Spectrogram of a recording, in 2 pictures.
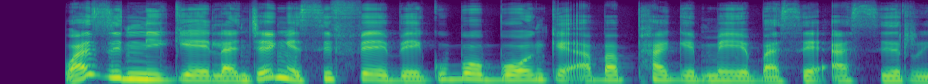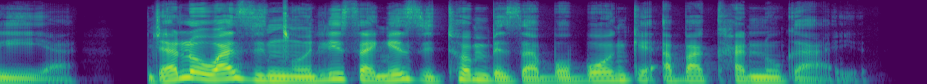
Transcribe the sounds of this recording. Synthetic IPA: waziniɣɛland͡ʒʱɛŋesifɛβɛɣuβɔβɔŋkʼɛ̰ʔaβapʰaɣɛmɛjɔβasɛʔasirija̰ | nd͡ʒʱalɔwaziŋ͡ǀʱolisaŋezitʰɔmbʱɛzaβɔβɔŋkʼɛʔaβakʰanuɣa̰ːjɔ

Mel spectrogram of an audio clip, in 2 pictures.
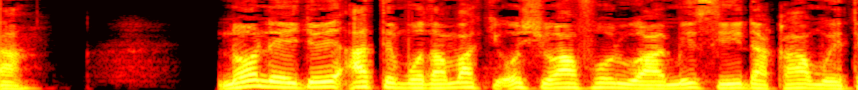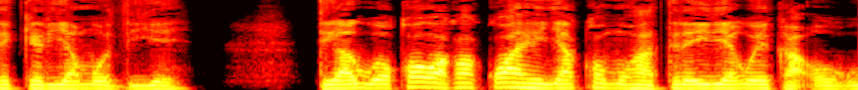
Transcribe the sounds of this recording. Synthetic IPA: nɔneːd͡ʑoɾeʔatemoðamakioɕjɔwafoɾuwamisiɾidakaːmwetekeɾiamoðie | tiɣaɣwɔkɔɣwakwakwahiɲakɔmoɦateɾeiɾɛɣweka̰ʔoɣu

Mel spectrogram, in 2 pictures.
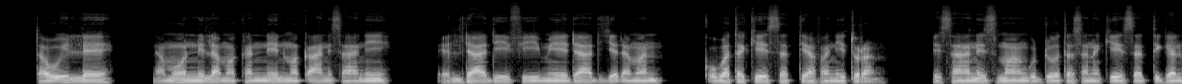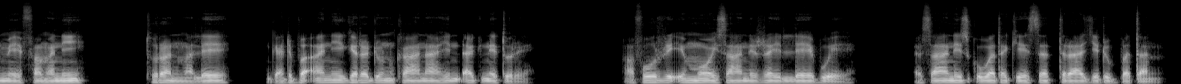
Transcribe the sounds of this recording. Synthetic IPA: t̪ɐʔʊɪlːe̞ː | nɐmo̞ːnːɪlɐmɐkɐnːe̞ːnmɐkʼaːnɪsaːniː | ʔɛ̰ld̪aːd̪iːfɪme̞ːd̪aːd̪d͡ʒɛᶑɐmɐn | kʼʊbɐt̪ɐke̞ːsːɐt̪ːɪɐfɐniːt̪ʊɾɐ̰n | ʔɪsaːnɪsmaːŋɡʊd̪ːo̞ːt̪ɐsɐnɐke̞ːsːɐt̪ːɪɡɐlme̞ːfːɐmɐniː | t̪ʊɾɐnmɐle̞ː | ɡɐd̪bɐʔɐniːɡɐɾɐd̪ʊŋkaːnaːhɪnᶑɐkʼnɛt̪ʊɾɛ | ʔɐ̰fuːrːɪʔɪmːo̞ːɪsaːnɪrːɐhɪlːeːbʊʔɛ | ʔɪsaːnɪskʼʊbɐt̪ɐke̞ːsːɐt̪ːɪɾaːd͡ʒɛd̪ʊbːɐt̪ɐ̰n

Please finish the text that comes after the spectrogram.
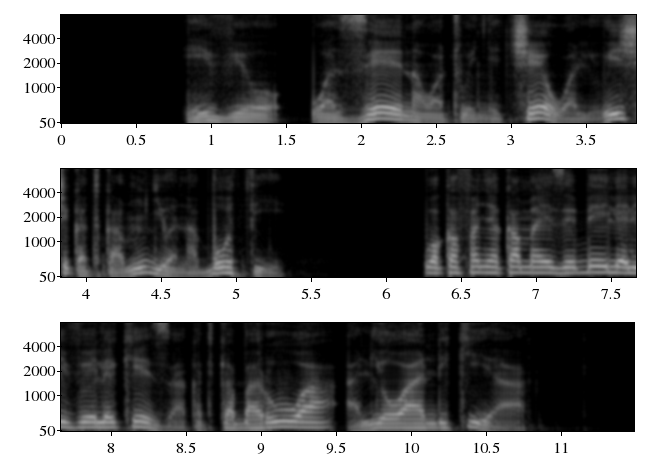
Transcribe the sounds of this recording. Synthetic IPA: hivjɔ | wazɛːnawatuwɛɲɛt͡ʃɛwa̰liɔiʃikati̥kam̩ʄiwana̰ɓɔθi | wakafaɲakamaɛzɛɓɛlialivjɔɛlɛkɛza̰kati̥kaɓaɾuaalijɔwaːndikia̰

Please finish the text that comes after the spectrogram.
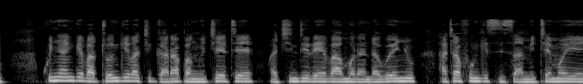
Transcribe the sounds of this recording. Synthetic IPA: kuɲaŋɡe̞ʋato̞ŋɡiʋat͡ʃiɡʱaɾapamwe̞t͡ʃe̞te̞ʋat͡ʃindiɾe̞ʋamuɾandawe̞ɲu | at͡ʃafuŋɡisisamite̞mo̞je̞ːɲu

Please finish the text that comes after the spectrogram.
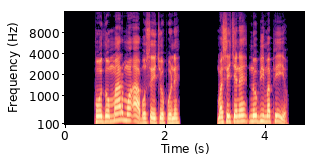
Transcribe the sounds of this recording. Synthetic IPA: pod̪omarmɔabɔset͡ʃopone | masɪt͡ʃenɛnobimapɪjɔ̰

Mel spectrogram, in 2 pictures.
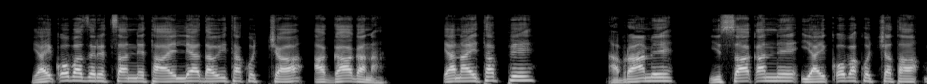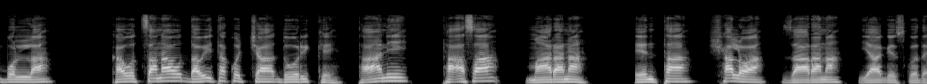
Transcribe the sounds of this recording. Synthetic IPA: jajkʼoːbɐzɛɾɛt͡sːanːɛt̪ɐːjlːɪjad̪ɐwɪt̪ɐkɔt͡ʃːaːɐɡːaːɡɐnɐ̰ | ʔjɐnɐjt̪ɐpːɛ | ʔɐ̰bɾaːmɛ | ʔɪsːaːkʼɐnːɛjajkʼːoːbɐkɔt͡ʃːɐt̪ɐbɔlːɐ | kɐwɔt͡sːɐnɐwd̪ɐwɪt̪ɐkɔt͡ʃːaːd̪o̞ːɾɪkːḛːt̪aːnɪ | t̪ɐːsa | maːɾɐnɐ | ʔɛnt̪ːɐ | ʃɐlɔaːzaːɾɐnɐjaːɡe̞ːsɡɔd̪ɐ̰

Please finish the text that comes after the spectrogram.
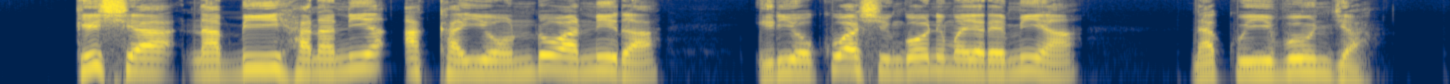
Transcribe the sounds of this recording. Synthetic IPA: kiʃanabiːɦananiaakaiɔndɔaniɾa | ilijɔkuwaʃiŋɡɔnimwajɛɾɛmia | nakuivuɲd͡ʒa̰

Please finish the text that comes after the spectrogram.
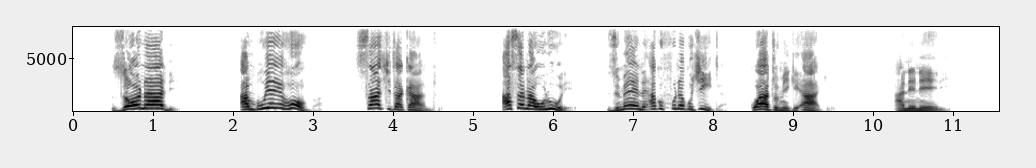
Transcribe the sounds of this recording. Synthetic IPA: zɔnaːɗi | ambujajɛɦɔva | sat͡ʃitakantʰu̥ | asanawululɛ̰ | zimɛnɛak̬ufunak̬ut͡ʃitḁ | kwaːtumikiakɛ̥ | a̰nɛnɛːɾḭ

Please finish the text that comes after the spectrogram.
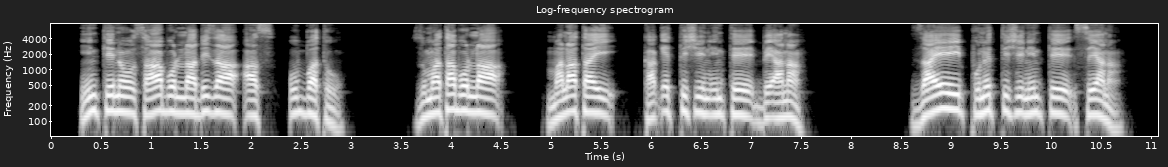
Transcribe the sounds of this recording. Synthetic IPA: ʔɪnt̪ːɛnɔsaːbɔlːɐd̪ɪzɐʔɐsʊbːɐt̪o̰ː | zʊmɐt̪ɐbɔlːɐ | mɐlɐt̪ɐj | kɐkʼɛt̪ːɪʃɪnɪnt̪ːɛbɛʔɐnɐ | zɐjɛjpʊnɛt̪ːɪʃɪnɪnt̪ːɛsɪjɐnɐ̰

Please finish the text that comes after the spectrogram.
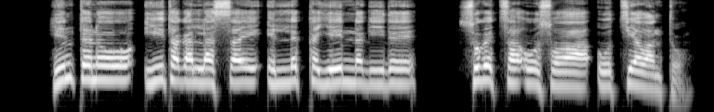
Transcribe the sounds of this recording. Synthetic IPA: hɪnt̪ːɛnɔwiːt̪ɐɡɐlːɐsːɐjɛlːɛkːɐjeːnːɐɡiːd̪ɛ | sʊɡɛt͡sːaːo̞ːsʊwaːo̞ːt͡sːɪjaːwɐnt̪ːo̰

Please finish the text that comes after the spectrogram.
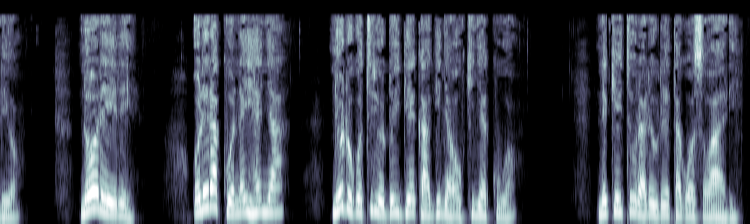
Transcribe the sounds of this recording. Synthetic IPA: eɔ | nɔɾeːɾe | oɾeɾakuwɔnaiɦɛɲa | neodoɣotiɾiodoiɡekaːɡiɲaokiɲɛkuɔ | nekeitoɾaɾeuɾetaɣwɔsɔaɾi

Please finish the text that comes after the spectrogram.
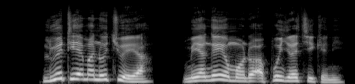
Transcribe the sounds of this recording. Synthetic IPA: lwetjemanot͡ʃweja | mɪjaŋejɔmɔndɔapwoɲd͡ʒɾat͡ʃikeni

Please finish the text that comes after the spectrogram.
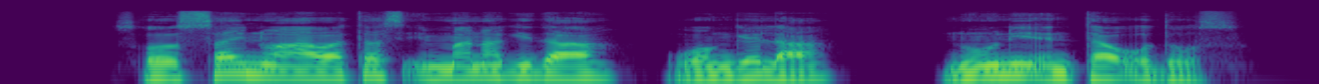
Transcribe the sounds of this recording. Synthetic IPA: t͡sʼo̞ːsːɐjnʊaːwɐt̪ɐsɪmːɐnɐɡɪd̪aː | wʔɔŋɡɛlaː | nuːnɪɛnt̪ːɐwɔ̰d̪oːs

